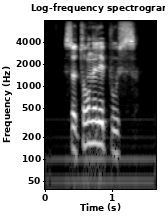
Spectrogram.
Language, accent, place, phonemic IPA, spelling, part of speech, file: French, France, Lyon, /sə tuʁ.ne le pus/, se tourner les pouces, verb, LL-Q150 (fra)-se tourner les pouces.wav
- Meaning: to twiddle one's thumbs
